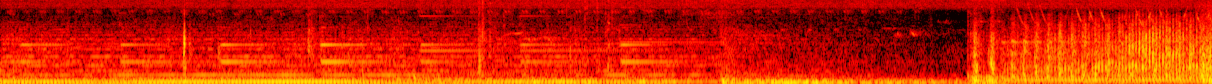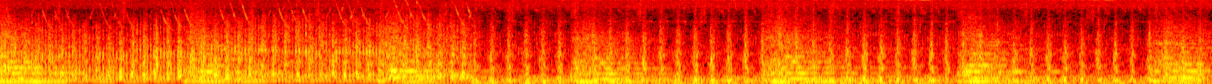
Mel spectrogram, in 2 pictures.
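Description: Soundtrack music with sustained tones. About five seconds in, military helicopters come in over it, their rotors beating with a fast, even chop to the end.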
